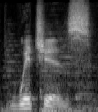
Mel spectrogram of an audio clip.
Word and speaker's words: Wyches: things about and that's witches written by Scott Snider the same guy who does the Batman series and this talks about witches but spelled with a Y so you know it's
